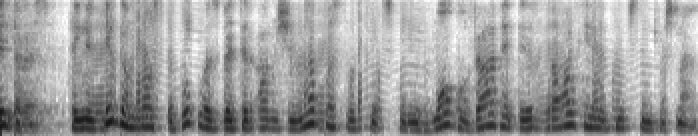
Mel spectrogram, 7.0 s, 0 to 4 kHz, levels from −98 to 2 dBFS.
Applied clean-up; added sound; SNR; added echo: neural mask model DeepFilterNet 3.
